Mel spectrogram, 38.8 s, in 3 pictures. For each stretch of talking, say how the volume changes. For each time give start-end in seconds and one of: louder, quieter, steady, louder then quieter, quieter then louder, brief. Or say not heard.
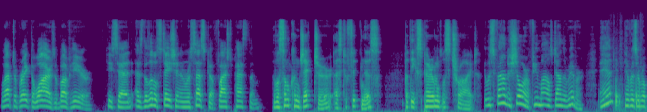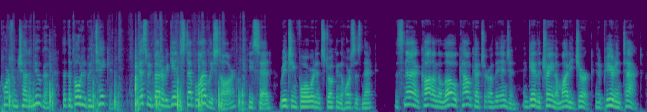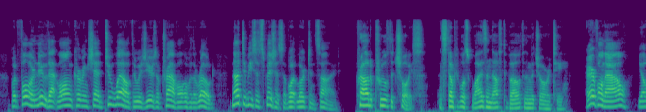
0.0-38.7 steady.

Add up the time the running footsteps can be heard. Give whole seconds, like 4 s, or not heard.
6 s.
